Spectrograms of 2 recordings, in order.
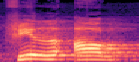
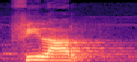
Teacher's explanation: hamzahnya hilang Tidak ada sentuhan Hamzah sama sekali filar namun alamatnya ARD itu masih ada fathah dipindahkan kepada lam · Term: naqel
